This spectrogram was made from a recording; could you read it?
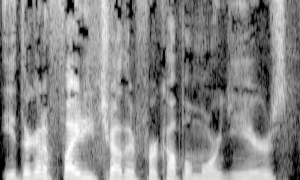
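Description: Man, somewhat high voice, podcast co-host, casual chat, opinionated, dry recording. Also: quick pace, a little mellow, dry recording.

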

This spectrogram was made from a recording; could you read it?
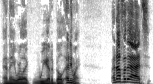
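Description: A man's voice: medium pitch, sing-song, fairly quick, no room sound, studio quality. A man giving casual comedic podcast commentary as a guest co-host, sardonic and opinionated.

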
